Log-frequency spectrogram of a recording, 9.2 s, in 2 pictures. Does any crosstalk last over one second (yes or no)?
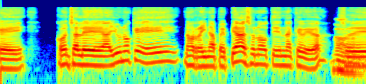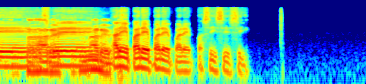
yes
